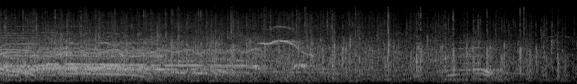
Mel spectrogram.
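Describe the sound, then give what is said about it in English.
Audience applause fills the Museum of Commerce in historic Pensacola Village at an evening show. Clapping is dense at first, then gradually thins, with voices coming through as it fades. “Good evening, and what a fantastic audience we have in the museum tonight. Give yourselves a big hand.”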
